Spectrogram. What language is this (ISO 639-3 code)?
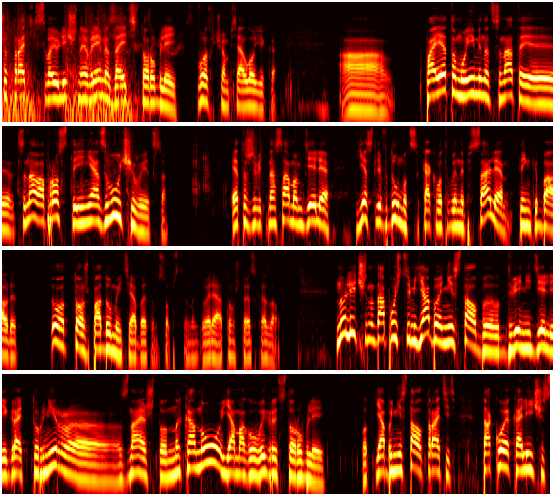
rus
